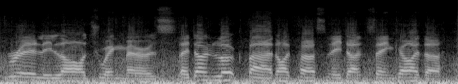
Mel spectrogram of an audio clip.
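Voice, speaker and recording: A man talks at a moderate pace, with audible room echo and noticeable background noise around his voice. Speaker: motorcycle reviewer. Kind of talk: ride review commentary while riding. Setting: outdoors on a motorbike. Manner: animated.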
